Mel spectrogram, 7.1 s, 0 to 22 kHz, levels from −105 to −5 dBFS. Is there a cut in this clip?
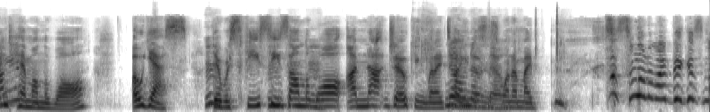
no; 0 cuts

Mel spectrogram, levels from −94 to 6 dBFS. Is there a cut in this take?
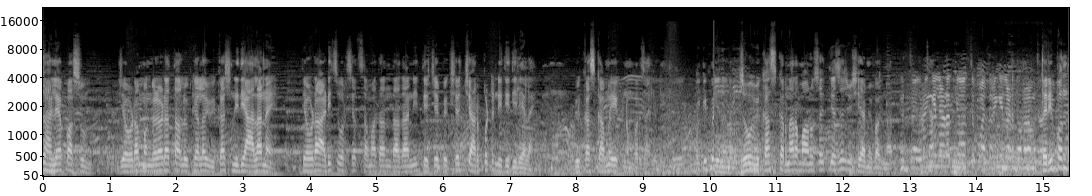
yes; 1 cut; at 10.1 s

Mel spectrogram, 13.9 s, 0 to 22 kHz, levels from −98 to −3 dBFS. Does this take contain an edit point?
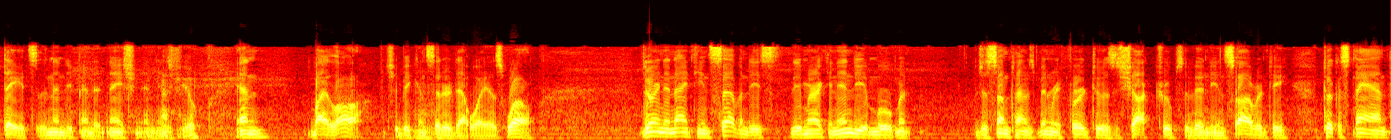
yes; 1 cut; at 4.4 s

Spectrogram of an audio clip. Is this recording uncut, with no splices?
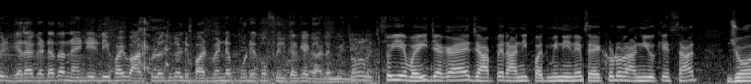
no; 2 cuts; at 3.8 s, 5.8 s

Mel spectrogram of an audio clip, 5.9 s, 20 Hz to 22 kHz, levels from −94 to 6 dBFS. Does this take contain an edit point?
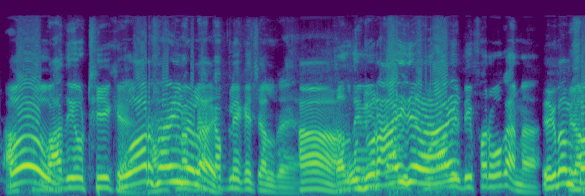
no; 0 cuts

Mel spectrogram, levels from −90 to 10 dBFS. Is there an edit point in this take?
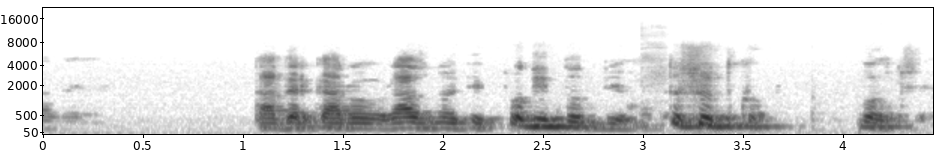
yes; 1 cut; at 2.9 s

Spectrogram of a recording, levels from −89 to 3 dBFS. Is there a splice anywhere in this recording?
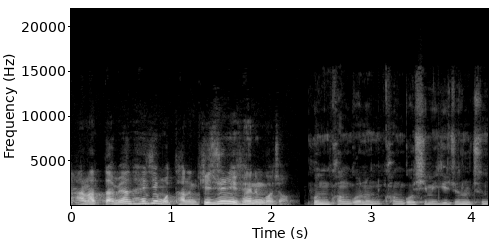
yes; 1 cut; at 2.3 s

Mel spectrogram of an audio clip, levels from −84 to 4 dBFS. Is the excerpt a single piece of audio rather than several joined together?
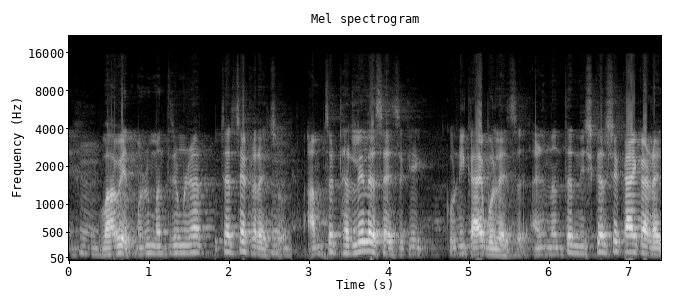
no; 2 cuts; at 1.8 s, 2.8 s

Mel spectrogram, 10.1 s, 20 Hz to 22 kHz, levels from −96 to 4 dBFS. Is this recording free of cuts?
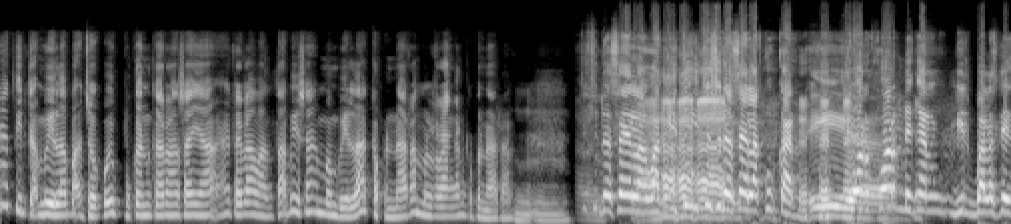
no; 1 cut; at 5.9 s

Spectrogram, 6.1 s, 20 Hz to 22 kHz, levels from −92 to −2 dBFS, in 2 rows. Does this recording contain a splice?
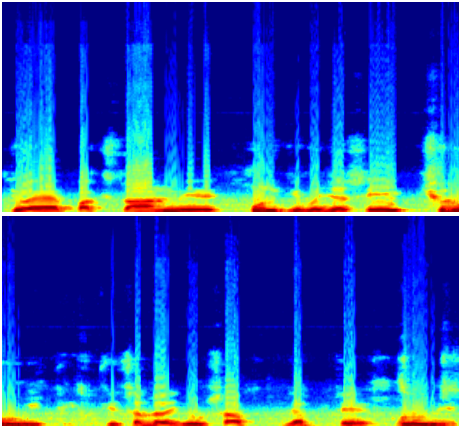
yes; 1 cut; at 3.8 s

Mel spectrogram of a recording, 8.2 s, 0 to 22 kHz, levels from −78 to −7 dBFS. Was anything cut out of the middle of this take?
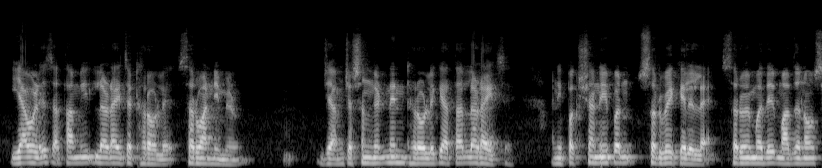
no; 0 cuts

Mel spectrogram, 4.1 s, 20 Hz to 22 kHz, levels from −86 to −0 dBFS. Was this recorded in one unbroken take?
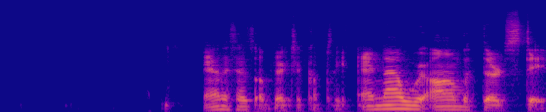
yes; 0 cuts

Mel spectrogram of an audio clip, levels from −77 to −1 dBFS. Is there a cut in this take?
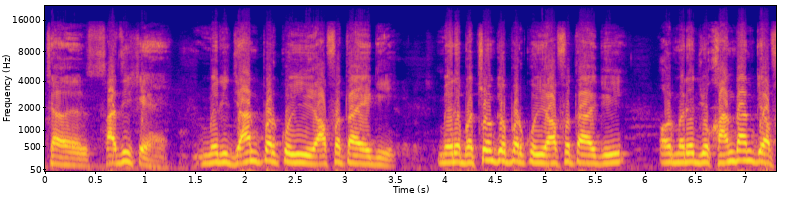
yes; 1 cut; at 1.5 s

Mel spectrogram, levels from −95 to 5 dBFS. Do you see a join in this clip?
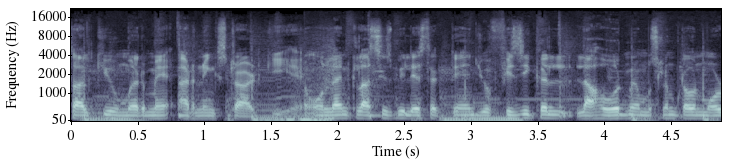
yes; 1 cut; at 1.8 s

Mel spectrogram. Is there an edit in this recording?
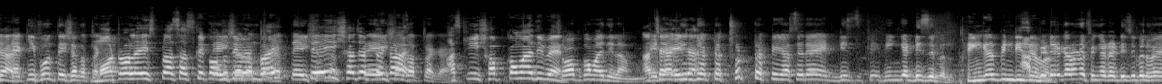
no; 0 cuts

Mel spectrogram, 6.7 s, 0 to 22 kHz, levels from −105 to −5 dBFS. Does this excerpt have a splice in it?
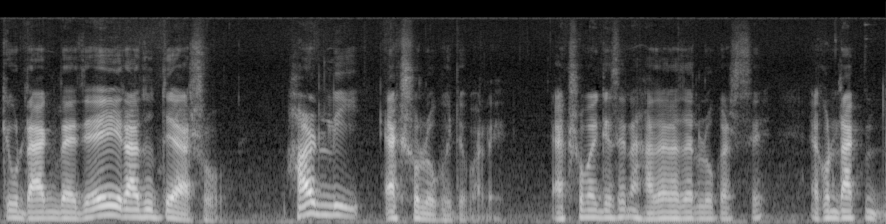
no; 0 cuts

